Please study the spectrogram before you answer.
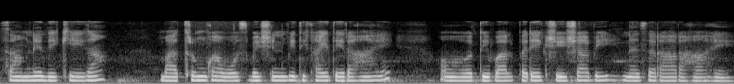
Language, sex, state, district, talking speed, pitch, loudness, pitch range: Hindi, female, Rajasthan, Jaipur, 170 wpm, 180 Hz, -15 LUFS, 175-185 Hz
